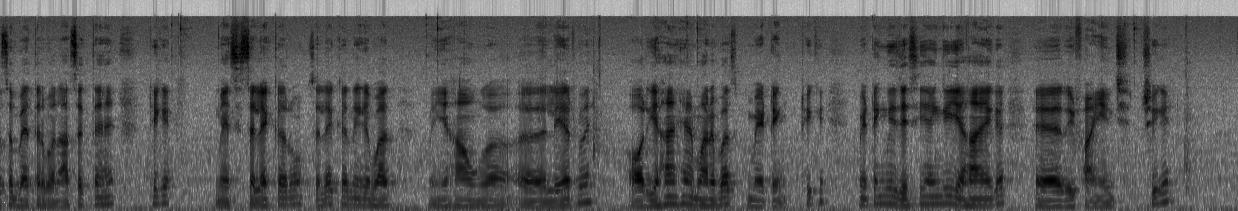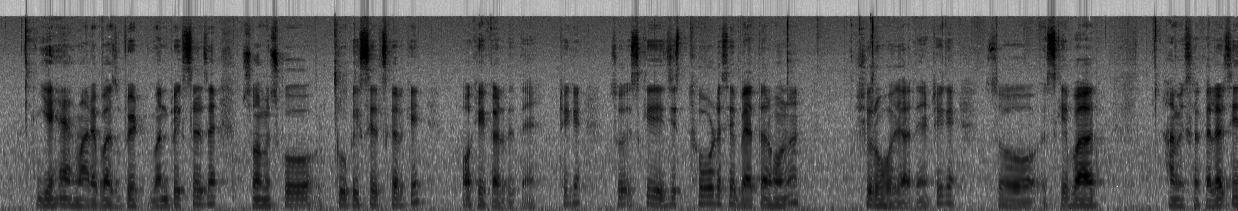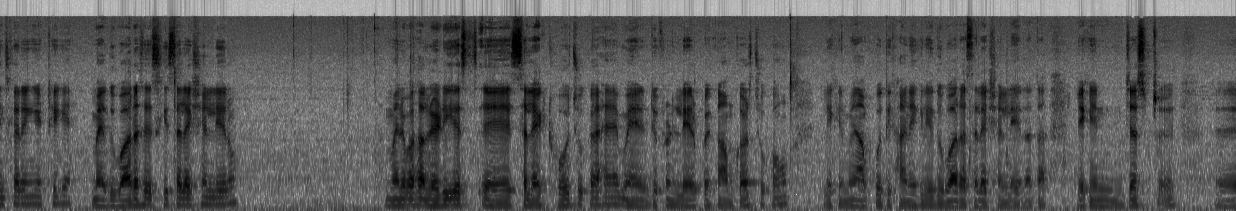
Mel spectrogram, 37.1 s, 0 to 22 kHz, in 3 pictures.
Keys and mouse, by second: 1.7 click, 6.9 click, 6.9 click, 11.3 click, 17.2 click, 20.7 click, 20.7 ctrl+space, 20.9 ctrl+alt+click, 24.2 click, 27.7-32.2 drag, 32.5 click, 32.7 ctrl+d.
